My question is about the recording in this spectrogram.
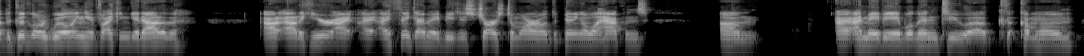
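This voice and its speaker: Groggy, medicated middle-aged man speaking haltingly. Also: on the high side. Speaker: pastor. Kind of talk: casual livestream update to congregation. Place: hospital room.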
